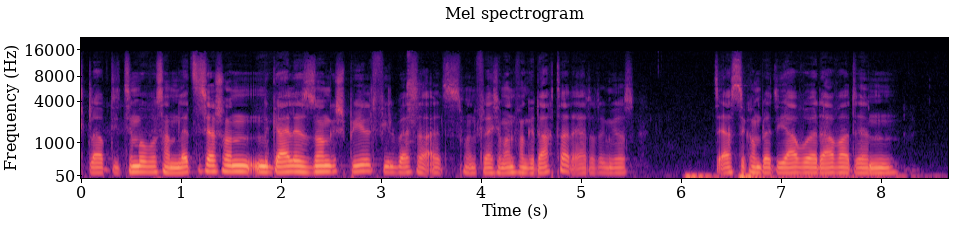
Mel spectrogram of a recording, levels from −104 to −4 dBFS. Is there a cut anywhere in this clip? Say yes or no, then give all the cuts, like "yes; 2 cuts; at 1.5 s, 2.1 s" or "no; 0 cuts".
no; 0 cuts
